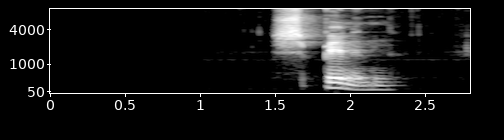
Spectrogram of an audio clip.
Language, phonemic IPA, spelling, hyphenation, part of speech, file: Dutch, /ˈspɪ.nə(n)/, spinnen, spin‧nen, verb / noun, Nl-spinnen.ogg
- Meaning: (verb) 1. to spin: make yarn by twisting and winding fibres together 2. to purr 3. to tell stories, fib, lie 4. to whirr; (noun) plural of spin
